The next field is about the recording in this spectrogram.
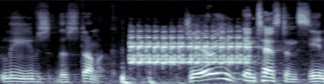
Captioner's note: buzzer beeping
